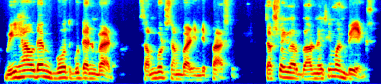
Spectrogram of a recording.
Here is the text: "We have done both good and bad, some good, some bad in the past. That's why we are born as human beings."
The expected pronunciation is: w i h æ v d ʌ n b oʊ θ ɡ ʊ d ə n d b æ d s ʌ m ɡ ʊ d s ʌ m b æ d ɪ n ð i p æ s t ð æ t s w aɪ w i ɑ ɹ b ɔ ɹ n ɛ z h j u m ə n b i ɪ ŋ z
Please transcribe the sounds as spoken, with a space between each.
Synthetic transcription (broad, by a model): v i h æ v d ʌ n b oʊ t ɡ ʊ d ə n d b æ d s ʌ m ɡ ʊ d s ʌ m b æ d ɪ n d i p æ s t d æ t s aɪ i ɑ ɹ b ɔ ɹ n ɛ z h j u m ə n b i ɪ ŋ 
